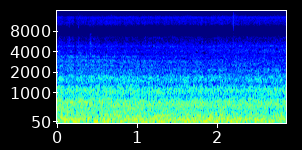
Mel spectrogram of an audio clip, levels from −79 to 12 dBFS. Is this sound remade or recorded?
recorded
